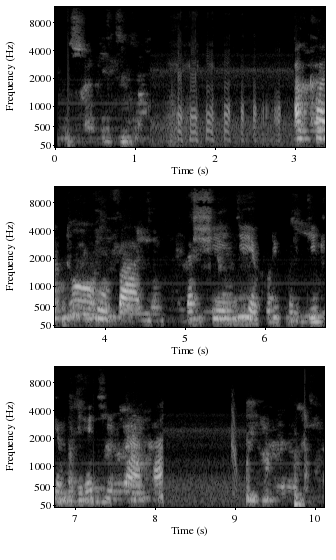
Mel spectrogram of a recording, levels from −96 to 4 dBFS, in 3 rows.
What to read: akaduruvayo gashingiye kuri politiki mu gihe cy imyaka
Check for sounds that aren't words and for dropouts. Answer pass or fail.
fail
